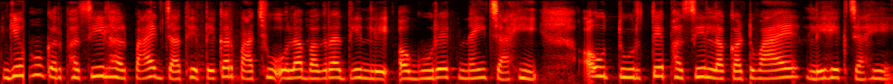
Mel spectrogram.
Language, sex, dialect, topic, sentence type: Chhattisgarhi, female, Northern/Bhandar, agriculture, statement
